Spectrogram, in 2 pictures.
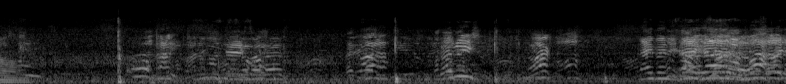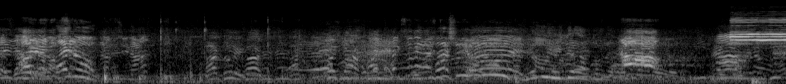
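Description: Players shout to each other across an open field, heard from a distance.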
